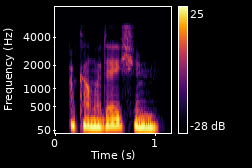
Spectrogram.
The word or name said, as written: accommodation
